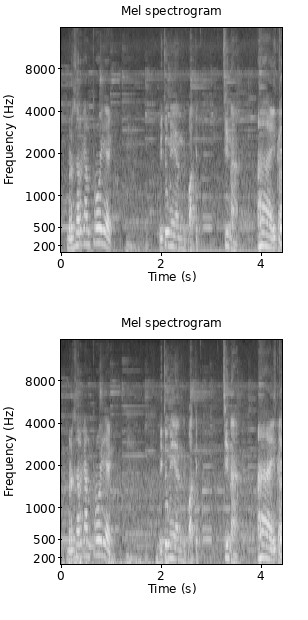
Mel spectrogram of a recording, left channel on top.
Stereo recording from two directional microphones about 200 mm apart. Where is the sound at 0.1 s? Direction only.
40° left (ahead or behind).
